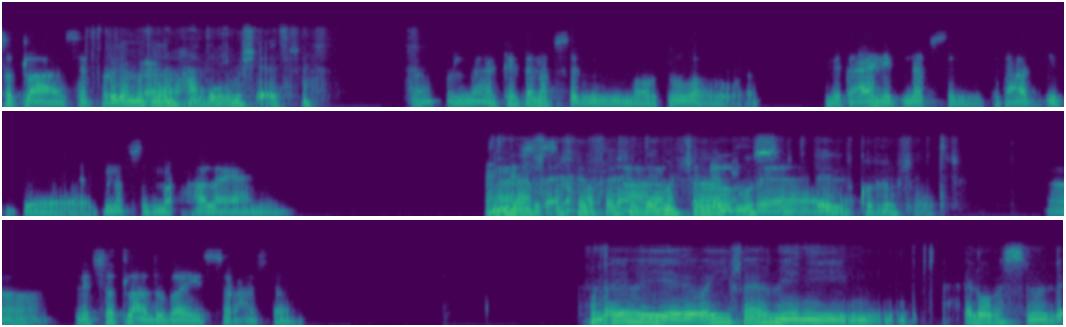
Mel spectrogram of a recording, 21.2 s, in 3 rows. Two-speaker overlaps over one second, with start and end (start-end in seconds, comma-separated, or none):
10.3-12.1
